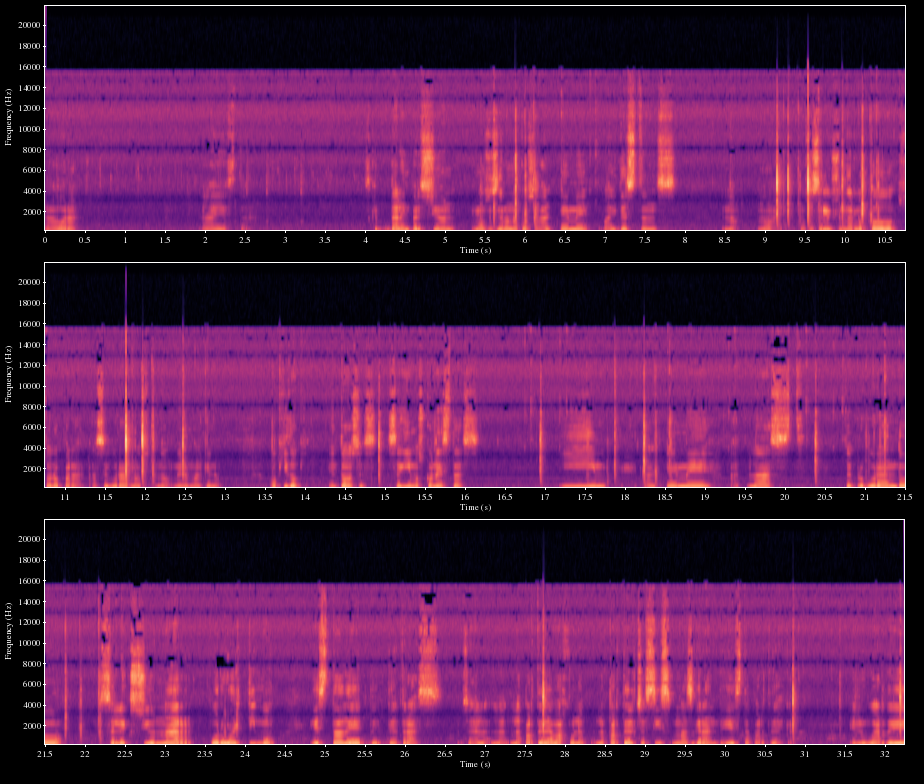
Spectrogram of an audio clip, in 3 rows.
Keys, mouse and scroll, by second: 0.3-0.6 scroll down 2, 1.8-2.7 scroll down 2, 2.7-3.7 scroll up 2, 3.7-5.6 scroll down 2, 5.9 alt+m, 6.8 click, 8.4 scroll down 2, 9.1 a, 9.9 alt+a, 10.2 alt+m, 10.7 alt+click, 11.7 a, 12.7 shift+middle click, 14.7 shift+middle click, 15.8-16.1 shift+scroll up 2, 16.8 shift+click, 18.2 alt+m, 19.3 click, 20.3 shift+click, 21.7 alt+m, 22.4 alt+click, 28.0 shift+middle click, 28.7-30.8 shift+scroll down 2, 30.9 shift+middle click, 31.6-32.2 shift+scroll up 1.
